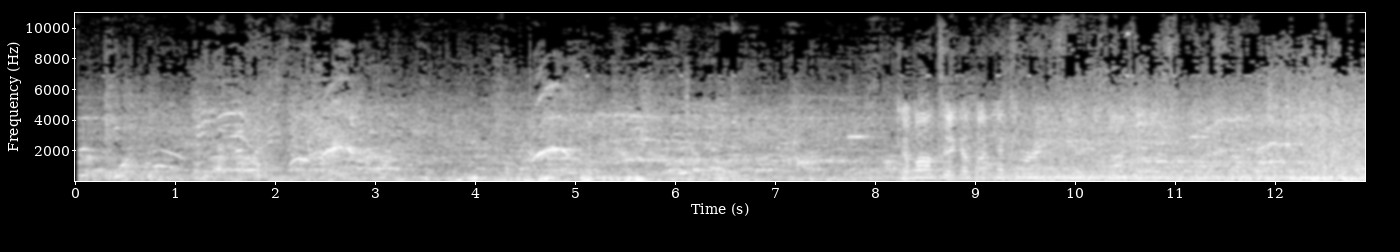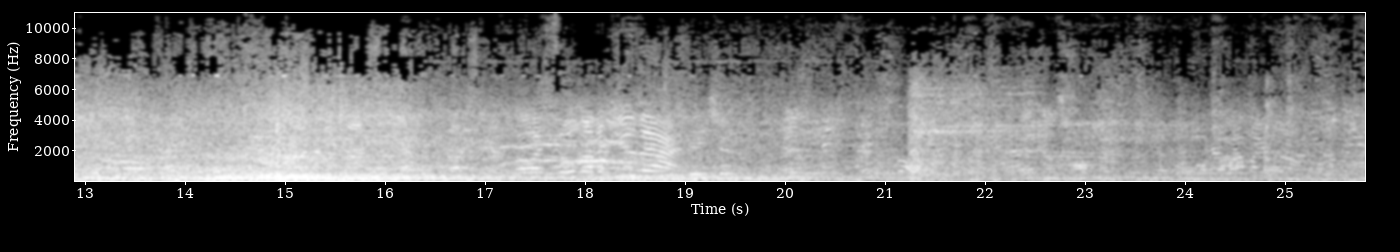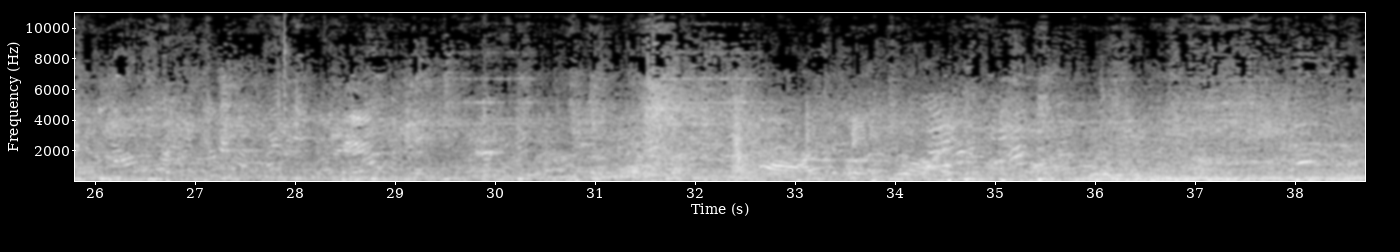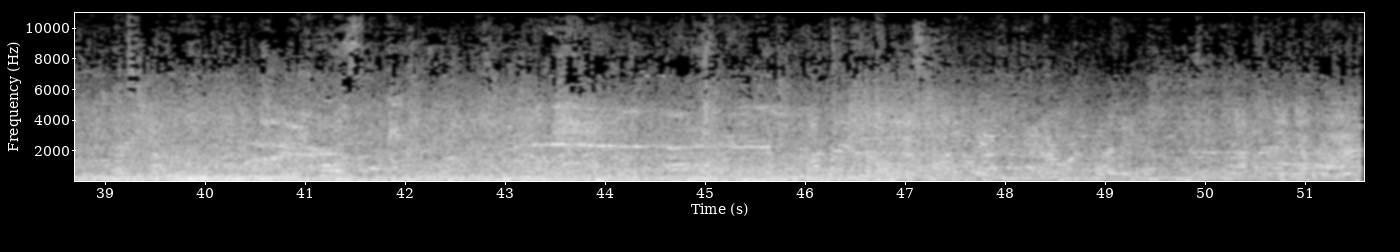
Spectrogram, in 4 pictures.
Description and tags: wildwood moreyspierthursday
Thursday on Morey's Pier in Wildwood, NJ recorded with DS-40 and edited in Wavosaur.
ambiance, amusement, field-recording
